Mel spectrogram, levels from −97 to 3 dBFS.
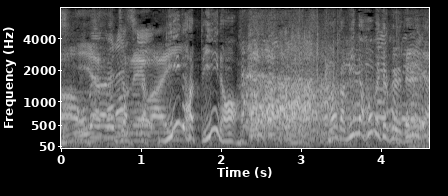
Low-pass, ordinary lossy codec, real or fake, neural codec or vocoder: none; none; real; none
